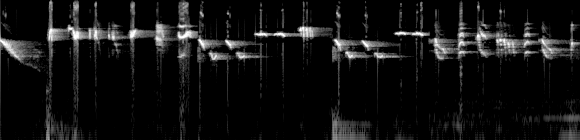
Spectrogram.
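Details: Clean, loud orange-headed thrush song in teler style: a continuous stream of quick high chirps and short whistled phrases, many repeated in pairs and stepping down in pitch, with little background noise.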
